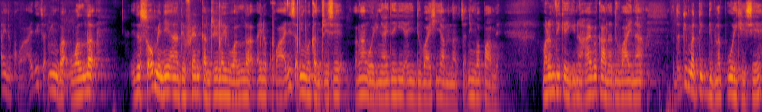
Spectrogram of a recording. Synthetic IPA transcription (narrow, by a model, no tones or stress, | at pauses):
ɐjnɐkʰoajdɐt͡ʃɐt̚niŋbɐwaldɐ | idɐsomenidipʰɾent̚kɐntɾilɐjwalːɐːjnɐkʰoajdɐjt͡ʃɐt̚niŋbɐkɐntɾiseɐŋaŋojɾiŋajdɐɡiɐjdubajsijamnɐt͡ʃɐt̚niŋbɐpame | mɐɾɐmdikɐjɡinɐɦajbɐkanɐdubajnɐːdukːimɐtik̚diblɐpojkʰise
